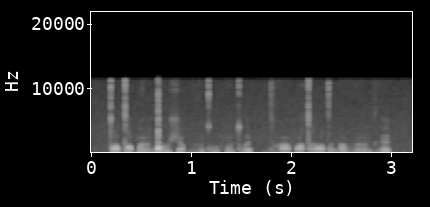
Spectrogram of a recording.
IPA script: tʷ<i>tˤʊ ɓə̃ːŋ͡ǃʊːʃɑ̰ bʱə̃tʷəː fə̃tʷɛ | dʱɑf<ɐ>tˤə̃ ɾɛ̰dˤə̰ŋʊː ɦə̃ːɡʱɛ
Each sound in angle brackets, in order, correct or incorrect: incorrect, incorrect

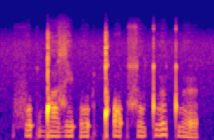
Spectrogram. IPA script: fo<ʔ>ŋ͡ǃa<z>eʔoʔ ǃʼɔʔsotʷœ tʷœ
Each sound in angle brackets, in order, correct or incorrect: correct, correct

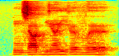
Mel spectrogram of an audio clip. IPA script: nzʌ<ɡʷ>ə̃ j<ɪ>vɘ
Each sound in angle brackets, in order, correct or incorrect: incorrect, incorrect

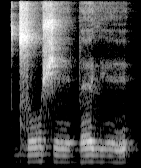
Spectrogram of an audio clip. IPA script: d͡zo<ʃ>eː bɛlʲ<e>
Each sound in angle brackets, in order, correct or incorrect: correct, incorrect

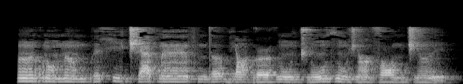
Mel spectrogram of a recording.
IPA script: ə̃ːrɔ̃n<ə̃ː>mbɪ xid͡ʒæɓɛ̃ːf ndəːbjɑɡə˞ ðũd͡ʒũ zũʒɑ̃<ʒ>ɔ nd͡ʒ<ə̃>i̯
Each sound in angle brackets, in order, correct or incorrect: correct, incorrect, correct

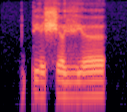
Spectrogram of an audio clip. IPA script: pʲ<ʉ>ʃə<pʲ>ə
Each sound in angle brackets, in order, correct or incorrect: incorrect, incorrect

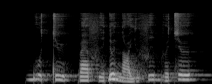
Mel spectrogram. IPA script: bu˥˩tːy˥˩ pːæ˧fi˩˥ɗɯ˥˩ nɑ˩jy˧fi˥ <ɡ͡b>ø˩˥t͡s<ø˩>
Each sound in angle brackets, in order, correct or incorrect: incorrect, incorrect

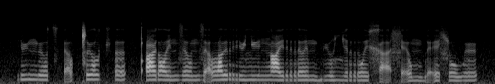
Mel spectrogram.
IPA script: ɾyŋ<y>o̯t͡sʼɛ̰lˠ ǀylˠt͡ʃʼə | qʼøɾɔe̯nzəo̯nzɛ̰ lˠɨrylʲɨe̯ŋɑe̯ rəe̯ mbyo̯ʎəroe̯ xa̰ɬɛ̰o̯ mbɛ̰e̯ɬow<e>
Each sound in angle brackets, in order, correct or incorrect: incorrect, incorrect

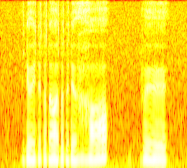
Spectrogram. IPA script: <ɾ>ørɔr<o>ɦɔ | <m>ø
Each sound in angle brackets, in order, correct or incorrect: correct, incorrect, incorrect

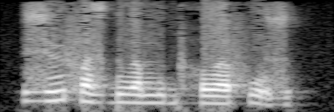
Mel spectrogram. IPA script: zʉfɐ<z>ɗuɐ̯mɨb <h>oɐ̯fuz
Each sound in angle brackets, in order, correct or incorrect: correct, correct

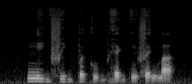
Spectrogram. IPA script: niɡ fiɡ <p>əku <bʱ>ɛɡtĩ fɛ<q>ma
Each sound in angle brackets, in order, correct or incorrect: correct, correct, incorrect

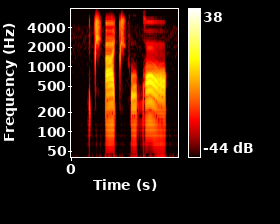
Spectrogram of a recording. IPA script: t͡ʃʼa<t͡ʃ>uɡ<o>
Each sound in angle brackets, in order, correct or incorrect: incorrect, incorrect

